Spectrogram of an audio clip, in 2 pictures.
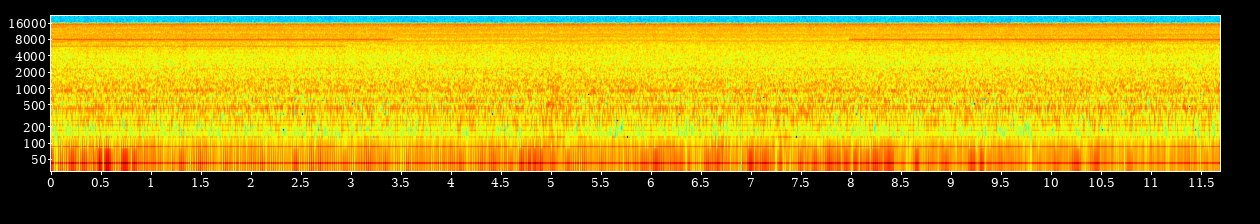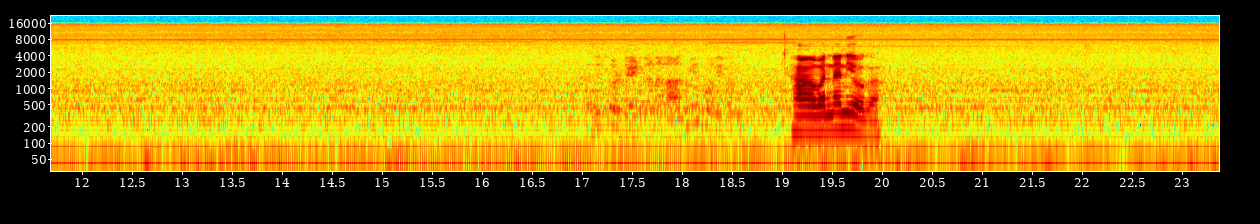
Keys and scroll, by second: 12.5 Delete.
